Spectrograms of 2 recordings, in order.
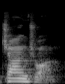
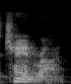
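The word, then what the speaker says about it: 站桩: In Mandarin, it is pronounced Zhangzhuang, but Wang Shujin Roshi, who was born in Tianjin, pronounced it as Chanron.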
